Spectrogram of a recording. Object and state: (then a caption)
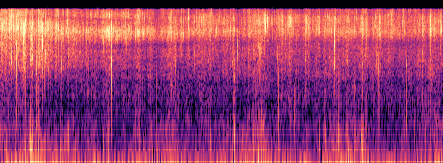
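Plastic bubble wrap being popped. Hands squeeze and twist a sheet of green plastic bubble wrap with big bubbles, held like a tube, popping the bubbles. A steady bright, sizzling crackle of crinkling plastic runs throughout, broken by sharp pops, with a low rumble underneath.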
